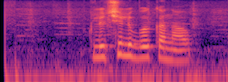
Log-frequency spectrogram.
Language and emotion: Russian, neutral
